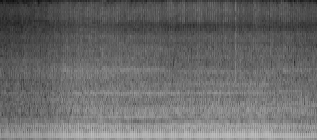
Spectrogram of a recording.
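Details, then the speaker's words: Honda generator after pump load removed and econo throttle switched on: steady low drone settling smoothly to idle with no misses or knocks; normal idle. "the econo throttle, let it idle."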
